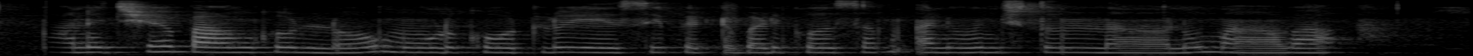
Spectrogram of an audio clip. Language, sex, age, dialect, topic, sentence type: Telugu, female, 25-30, Utterandhra, banking, statement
